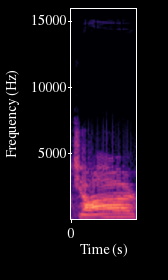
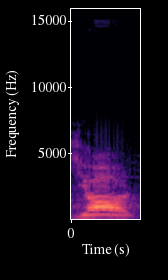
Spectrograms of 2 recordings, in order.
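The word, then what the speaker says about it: Jahr: এটা কিন্তু জার কখনোই না, ইয়ার।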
